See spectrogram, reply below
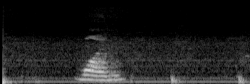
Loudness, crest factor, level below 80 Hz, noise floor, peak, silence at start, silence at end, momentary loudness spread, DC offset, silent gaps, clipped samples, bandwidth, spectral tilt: -22 LUFS; 20 dB; -42 dBFS; -41 dBFS; -4 dBFS; 0.05 s; 0 s; 24 LU; under 0.1%; none; under 0.1%; 16.5 kHz; -8.5 dB/octave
